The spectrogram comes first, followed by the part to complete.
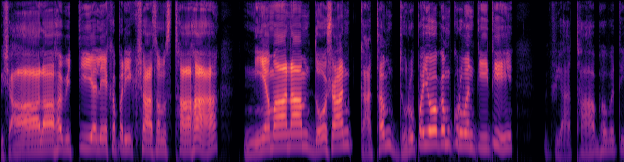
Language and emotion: Sanskrit, disgusted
